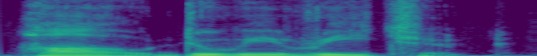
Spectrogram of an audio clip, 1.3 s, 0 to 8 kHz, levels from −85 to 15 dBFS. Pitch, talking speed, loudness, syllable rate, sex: 100 Hz, 225 wpm, -16 LUFS, 5.0 syllables/s, male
